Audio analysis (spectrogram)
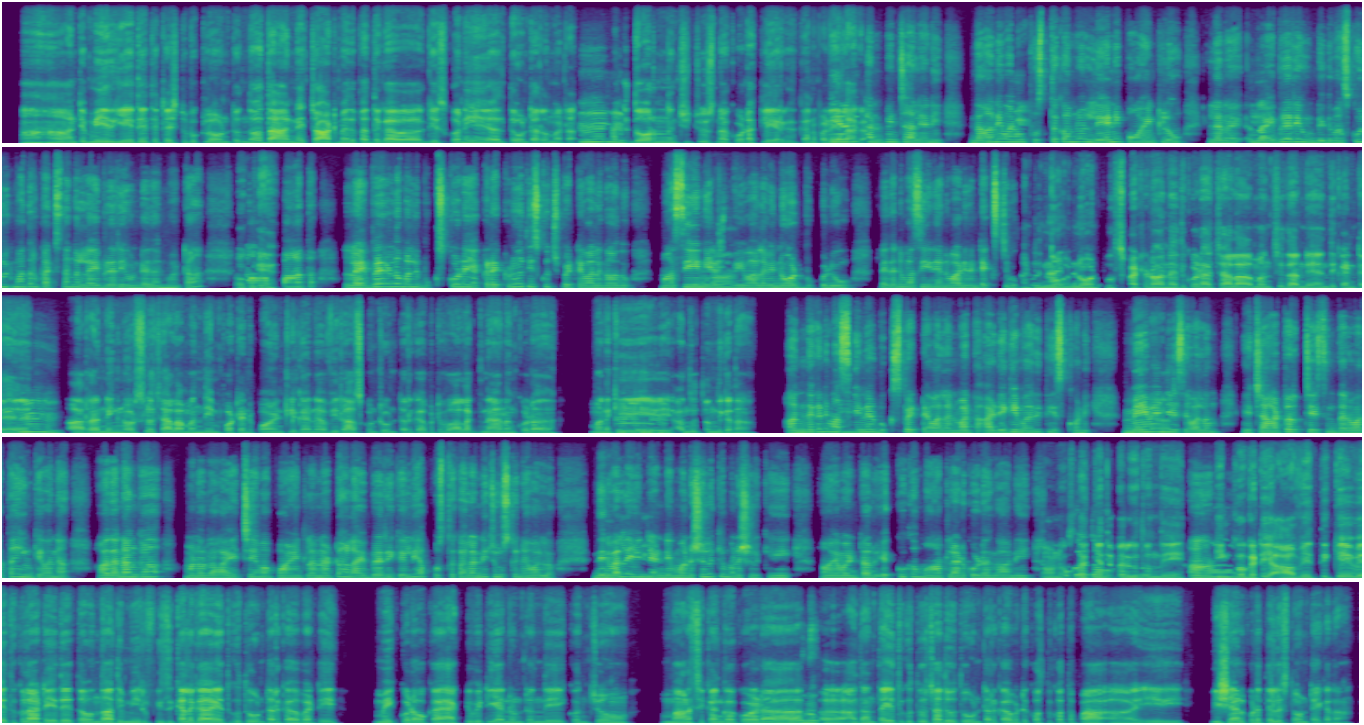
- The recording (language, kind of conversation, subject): Telugu, podcast, ఆన్‌లైన్ నేర్చుకోవడం పాఠశాల విద్యను ఎలా మెరుగుపరచగలదని మీరు భావిస్తారు?
- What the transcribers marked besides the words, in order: in English: "చాట్"; in English: "క్లియర్‌గా"; in English: "క్లియర్‌గా"; in English: "లైబ్రరీ"; in English: "లైబ్రరీ"; in English: "లైబ్రరీలో"; in English: "బుక్స్"; in English: "సీనియర్స్‌వి"; in English: "మ్యాన్యువల్స్"; in English: "నొ నోట్‌బుక్స్"; in English: "రన్నింగ్ నోట్స్‌లో"; in English: "ఇంపార్టెంట్"; other background noise; in English: "సీనియర్ బుక్స్"; tapping; in English: "సూపర్!"; in English: "చాట్ వర్క్"; in English: "లైబ్రరీకెళ్ళి"; in English: "ఫిజికల్‌గా"; in English: "యాక్టివిటీ"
